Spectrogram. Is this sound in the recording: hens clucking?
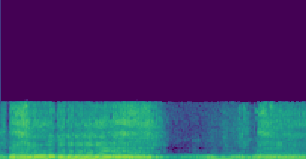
no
